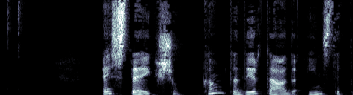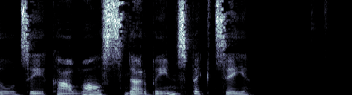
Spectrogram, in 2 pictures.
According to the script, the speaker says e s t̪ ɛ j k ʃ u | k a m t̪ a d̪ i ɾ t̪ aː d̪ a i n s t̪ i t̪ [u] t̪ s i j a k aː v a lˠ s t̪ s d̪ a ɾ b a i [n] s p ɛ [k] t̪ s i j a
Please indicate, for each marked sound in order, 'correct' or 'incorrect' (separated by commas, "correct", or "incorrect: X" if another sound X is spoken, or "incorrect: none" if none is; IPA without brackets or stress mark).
incorrect: uː, correct, correct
